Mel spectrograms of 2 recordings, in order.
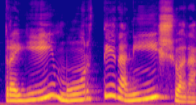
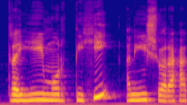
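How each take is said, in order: First: The two words run together, linked by an r sound. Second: The two words are said apart, with no linking sound.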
